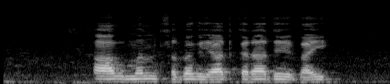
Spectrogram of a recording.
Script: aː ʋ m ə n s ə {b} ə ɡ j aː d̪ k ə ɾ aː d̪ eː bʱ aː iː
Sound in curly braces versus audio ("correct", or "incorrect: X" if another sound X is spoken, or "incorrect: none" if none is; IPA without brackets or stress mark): correct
